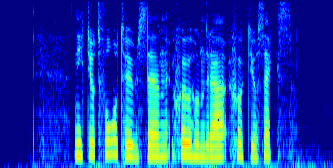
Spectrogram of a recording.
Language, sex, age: Swedish, female, 31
